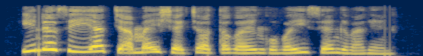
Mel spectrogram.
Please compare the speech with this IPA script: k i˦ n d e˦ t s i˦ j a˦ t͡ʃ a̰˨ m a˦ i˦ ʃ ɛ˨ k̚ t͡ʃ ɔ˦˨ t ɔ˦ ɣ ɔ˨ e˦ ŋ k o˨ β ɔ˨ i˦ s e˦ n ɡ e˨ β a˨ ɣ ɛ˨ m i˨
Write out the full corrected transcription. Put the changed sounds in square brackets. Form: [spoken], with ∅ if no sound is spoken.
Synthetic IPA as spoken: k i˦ n d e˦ [∅] s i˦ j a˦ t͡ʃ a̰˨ m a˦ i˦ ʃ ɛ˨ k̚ t͡ʃ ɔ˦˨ t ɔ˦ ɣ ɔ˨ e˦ ŋ [ɡ] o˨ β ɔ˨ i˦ s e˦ [ŋ] ɡ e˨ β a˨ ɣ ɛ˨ [n] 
